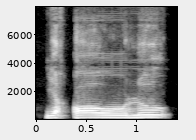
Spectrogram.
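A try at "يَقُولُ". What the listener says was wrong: नहीं, यखौलु नहीं है, देख के पढ़िए। खाफ पे पेश है, जो होंठ गोल करके पढ़ना है पेश को।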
